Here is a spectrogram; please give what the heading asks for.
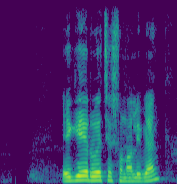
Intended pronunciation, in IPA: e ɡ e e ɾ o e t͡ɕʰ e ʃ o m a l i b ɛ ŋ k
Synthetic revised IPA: e ɡ i e ɾ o e t͡ɕʰ e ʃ o n a l i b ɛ ŋ k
